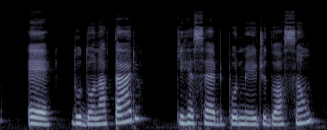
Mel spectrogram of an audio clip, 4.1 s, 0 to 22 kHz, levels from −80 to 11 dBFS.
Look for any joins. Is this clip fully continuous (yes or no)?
yes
